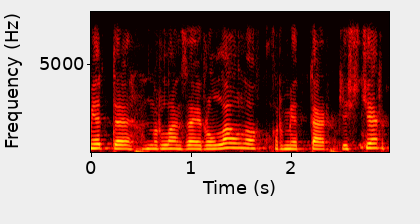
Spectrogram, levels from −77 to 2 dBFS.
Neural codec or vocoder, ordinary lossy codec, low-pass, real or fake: codec, 16 kHz, 4.8 kbps, FACodec; Opus, 32 kbps; 7.2 kHz; fake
